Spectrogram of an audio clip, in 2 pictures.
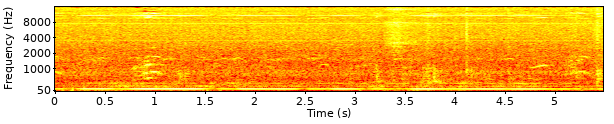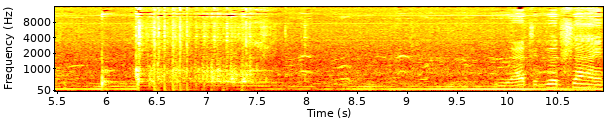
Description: Birds are chirping and a man tries to start an engine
